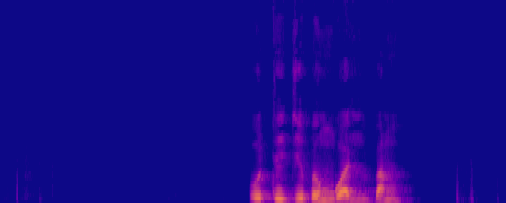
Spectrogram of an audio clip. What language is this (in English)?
Eton (Cameroon)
